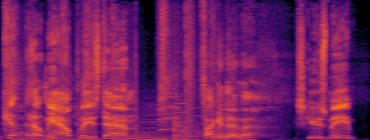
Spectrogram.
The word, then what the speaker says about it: frikadeller: So, in Danish, they pronounce it frikadeller.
